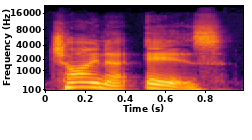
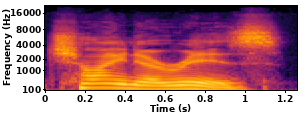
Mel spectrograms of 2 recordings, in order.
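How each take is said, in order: First: No r sound joins the two words. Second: An r sound joins the two words. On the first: The speaker calls it wrong. "we don't say" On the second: The speaker calls it right.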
